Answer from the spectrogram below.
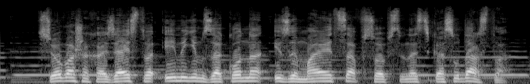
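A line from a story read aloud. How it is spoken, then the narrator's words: Loud official announcement. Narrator (Russian): громко добавил руководитель оперативной группы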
